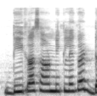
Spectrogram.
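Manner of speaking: ordinary talk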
